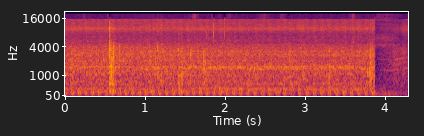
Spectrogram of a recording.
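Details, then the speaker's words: Honda Vario 125 (KZR): starts on one crank and idles evenly at about 1300-1400 rpm, a quick steady putter with no misses or hunting; normal, stable idle. "Sudah dihidupkan, itu hidupnya gampang ya, sekali engkol juga langsung hidup. Terus kita cek datanya di sini, RPM-nya itu stasionernya di angka 1400-an ya, itu artinya normal ya, stabil."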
